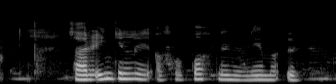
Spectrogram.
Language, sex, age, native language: Icelandic, male, 18-19, English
